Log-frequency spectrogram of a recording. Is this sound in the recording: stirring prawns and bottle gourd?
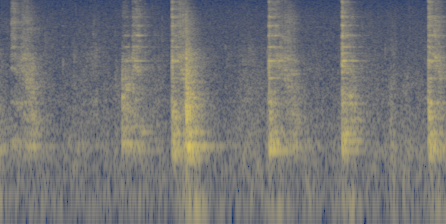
yes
